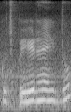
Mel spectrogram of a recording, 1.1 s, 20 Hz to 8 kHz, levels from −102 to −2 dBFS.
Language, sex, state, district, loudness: Hindi, female, Uttar Pradesh, Hamirpur, -21 LUFS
